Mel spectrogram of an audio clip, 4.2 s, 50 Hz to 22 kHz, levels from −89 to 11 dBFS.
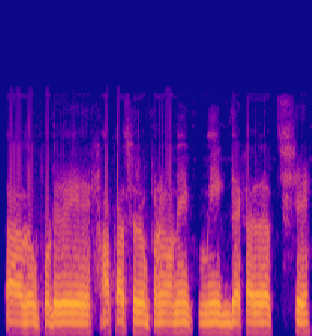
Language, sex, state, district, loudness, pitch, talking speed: Bengali, male, West Bengal, Dakshin Dinajpur, -13 LUFS, 110 Hz, 115 wpm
